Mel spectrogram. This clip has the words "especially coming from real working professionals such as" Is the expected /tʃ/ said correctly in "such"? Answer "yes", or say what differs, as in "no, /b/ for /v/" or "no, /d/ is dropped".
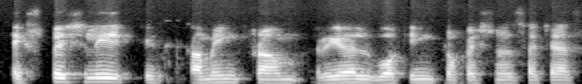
yes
